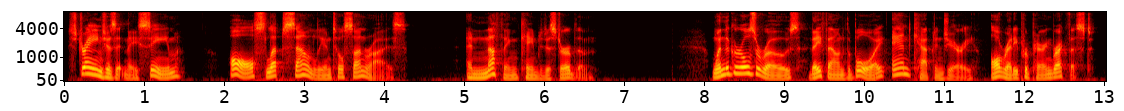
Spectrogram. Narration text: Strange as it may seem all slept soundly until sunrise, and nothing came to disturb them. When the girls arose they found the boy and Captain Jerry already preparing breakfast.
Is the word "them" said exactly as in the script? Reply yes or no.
yes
